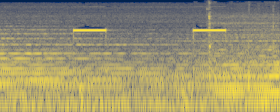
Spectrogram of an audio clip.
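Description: Steady, soft background music under a hospital patient monitor beeping. Two short high beeps come just under a second apart and stand out above the music.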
